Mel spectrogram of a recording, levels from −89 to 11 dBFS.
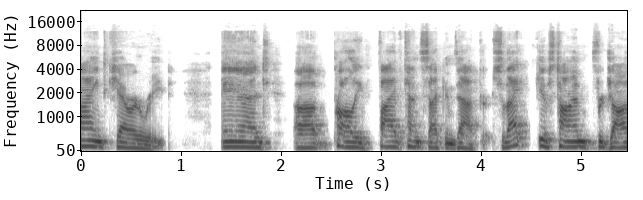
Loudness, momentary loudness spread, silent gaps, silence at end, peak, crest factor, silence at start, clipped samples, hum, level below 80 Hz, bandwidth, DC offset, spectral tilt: -21 LUFS; 6 LU; none; 0 s; -6 dBFS; 16 dB; 0 s; under 0.1%; none; -64 dBFS; 13 kHz; under 0.1%; -5.5 dB/octave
